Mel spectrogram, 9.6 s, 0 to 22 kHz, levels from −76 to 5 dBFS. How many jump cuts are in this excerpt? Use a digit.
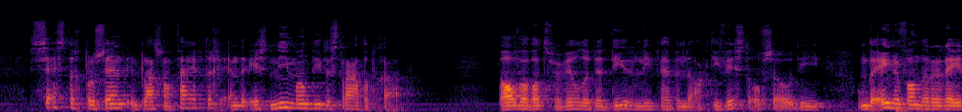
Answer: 0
